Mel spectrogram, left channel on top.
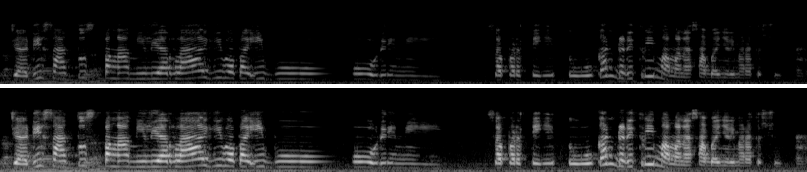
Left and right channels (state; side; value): quieter; left; 16.1 dB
